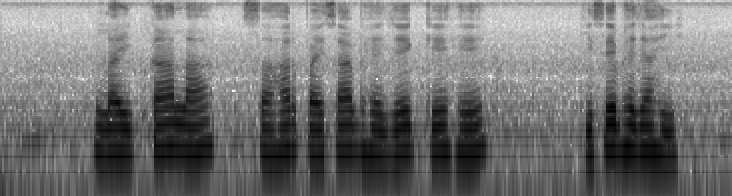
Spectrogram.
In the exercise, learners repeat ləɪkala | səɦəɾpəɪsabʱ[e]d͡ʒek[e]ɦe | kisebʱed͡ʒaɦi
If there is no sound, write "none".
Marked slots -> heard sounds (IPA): e, e

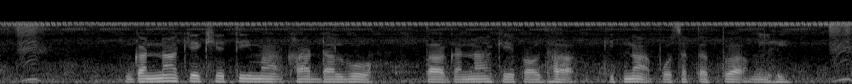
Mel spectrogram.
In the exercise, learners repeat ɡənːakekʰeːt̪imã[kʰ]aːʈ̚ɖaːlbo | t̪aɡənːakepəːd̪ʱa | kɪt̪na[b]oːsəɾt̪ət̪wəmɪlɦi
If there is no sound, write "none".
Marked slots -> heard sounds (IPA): kʰ, p

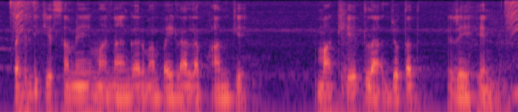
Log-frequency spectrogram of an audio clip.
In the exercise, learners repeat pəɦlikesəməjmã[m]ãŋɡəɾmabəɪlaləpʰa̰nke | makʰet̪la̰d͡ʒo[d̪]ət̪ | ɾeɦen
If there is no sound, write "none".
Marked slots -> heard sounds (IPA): n, t̪

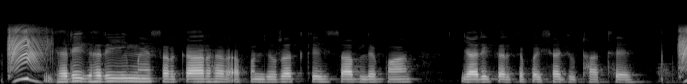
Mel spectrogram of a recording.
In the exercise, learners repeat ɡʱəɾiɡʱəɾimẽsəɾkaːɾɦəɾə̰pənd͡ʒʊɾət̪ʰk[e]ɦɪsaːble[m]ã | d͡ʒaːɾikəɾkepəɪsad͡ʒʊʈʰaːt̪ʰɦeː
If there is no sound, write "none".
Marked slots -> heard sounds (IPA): e, b

